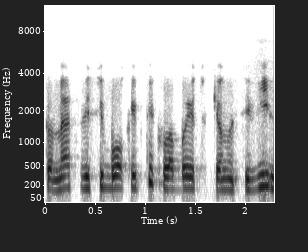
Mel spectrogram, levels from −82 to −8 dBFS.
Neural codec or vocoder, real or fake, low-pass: none; real; 7.2 kHz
